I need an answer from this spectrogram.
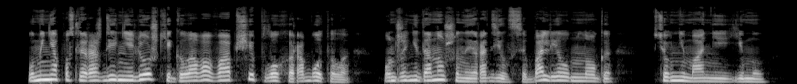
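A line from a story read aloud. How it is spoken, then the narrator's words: Sighing. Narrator (Russian): вздохнула Зоя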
